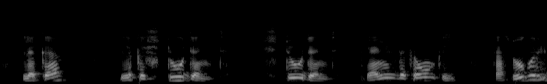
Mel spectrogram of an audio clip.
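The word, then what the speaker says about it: Student: یو بل مرکب توری هغه دا چې د اس مخته که همیشه پی یا ټی راسي په الماني ژبه کې، یا پی راسي یا ټی راسي، هغه همیشه په شین تلفظ کېږي. لکه شټودنټ یعنې زده کوونکی.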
